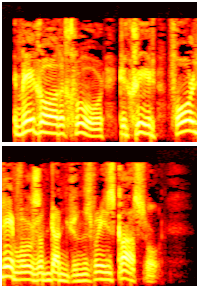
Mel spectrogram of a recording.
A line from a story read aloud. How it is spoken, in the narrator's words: Varys replied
